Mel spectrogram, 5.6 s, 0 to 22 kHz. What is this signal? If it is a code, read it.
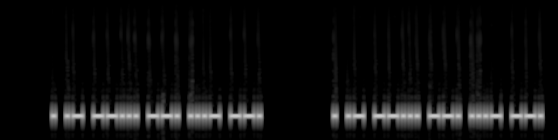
Morse code, heard as a keyed tone, about 36 wpm, 700 Hz. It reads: EA7GVG EA7GVG
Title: DXCC-100 Call Signs - 6 Characters - Repeated 3x - 35wpm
